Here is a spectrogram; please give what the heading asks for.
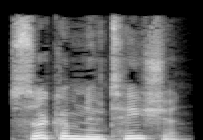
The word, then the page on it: circumnutation: British English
